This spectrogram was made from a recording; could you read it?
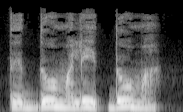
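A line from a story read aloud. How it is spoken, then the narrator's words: Hoarse, breaking voice. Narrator (Russian): Его голос ломался от хрипоты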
